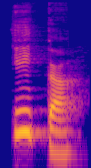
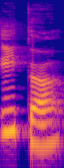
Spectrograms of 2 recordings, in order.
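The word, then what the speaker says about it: ήτα: Our first letter is a vowel, Ita, which makes an E sound.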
